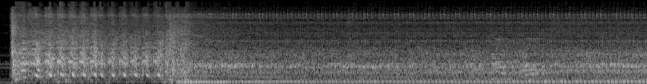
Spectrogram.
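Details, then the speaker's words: Seat Leon 1.6 TDI diesel after timing belt replacement, belt had come off: cranks nearly two seconds before firing, then lumpy shaking idle; one injector overfuelling its cylinder. "and unfortunately as you can tell it's not running as it should be running first of all it's trunking too long till it's gonna fire up once it's gonna fire up it's gonna shake a lot"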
